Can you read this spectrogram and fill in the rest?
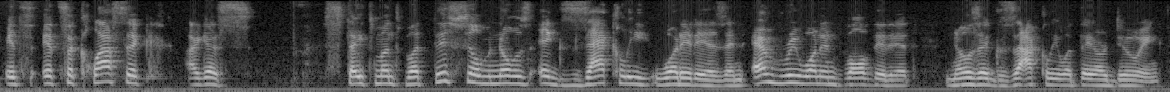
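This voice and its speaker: A man's voice: a little high, takes it slowly, darkish tone. A man speaking as a podcast guest, giving his opinions on films in casual chat. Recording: dull lo-fi call-like audio.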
